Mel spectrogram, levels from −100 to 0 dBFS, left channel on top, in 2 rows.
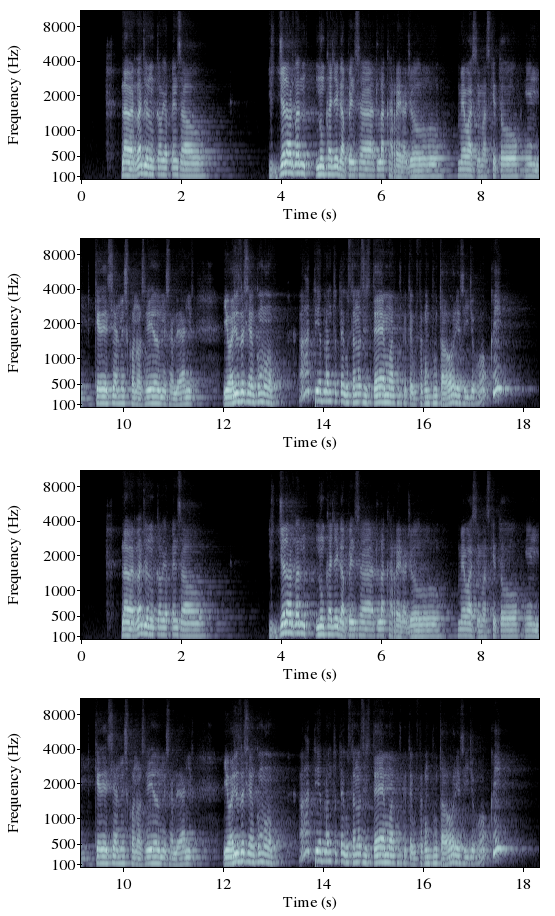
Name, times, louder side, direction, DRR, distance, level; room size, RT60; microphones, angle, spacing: voice 1, 0.8-2.5 3.8-7.3 7.5-9.2 9.4-11.4 12.0-13.1 13.5-17.6, left 1 dB, 20° left, 7 dB, 0.9 m, -27 dB
28.5 x 17.0 x 6.6 m, 1.4 s
head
